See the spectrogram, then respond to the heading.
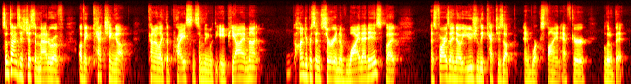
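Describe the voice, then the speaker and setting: A man's voice: mid-range voice, fairly quick, a bit bright. Casual man answering live-stream questions. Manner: reads viewer questions aloud and answers them casually. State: losing his voice in a hot room. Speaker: host of live Q&A on online selling.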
